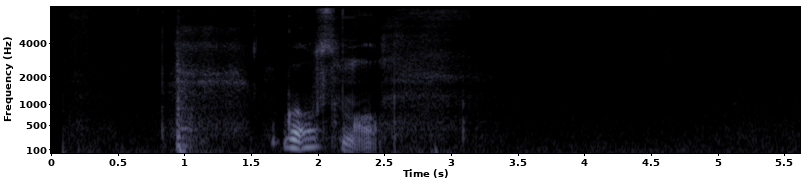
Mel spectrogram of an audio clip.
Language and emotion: Russian, sad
